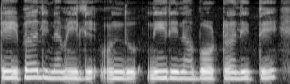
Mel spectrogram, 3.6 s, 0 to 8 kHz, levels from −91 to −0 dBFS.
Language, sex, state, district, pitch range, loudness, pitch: Kannada, female, Karnataka, Bidar, 225-240 Hz, -14 LUFS, 225 Hz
